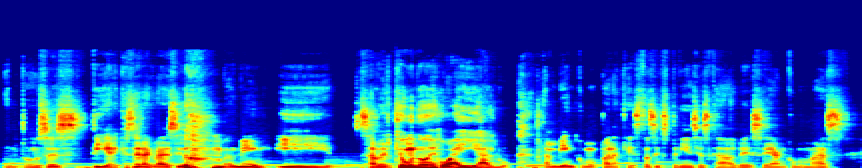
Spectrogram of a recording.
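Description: Bright-voiced Costa Rican man speaking Spanglish. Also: mid-range voice, normal speed, soft background music. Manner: mixes English words into Spanish, Spanglish. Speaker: podcast co-host. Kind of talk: casual personal conversation.

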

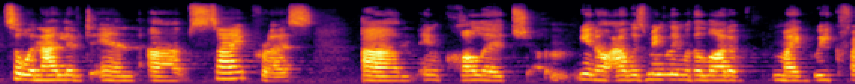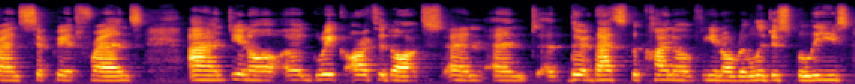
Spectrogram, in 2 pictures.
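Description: A woman in her forties from Jordan, a guest speaking earnestly and reflectively in a casual interview, with frequent restarts and soft laughs. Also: medium pitch, flat delivery, unhurried, low-quality recording. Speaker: interview guest, energy-healing teacher.

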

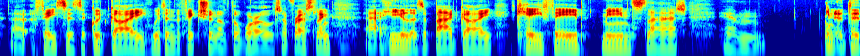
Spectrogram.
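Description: A man's voice: mid-range voice, fairly bright tone, dry recording. Irish man hosting a podcast, dry close sound. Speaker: podcast host. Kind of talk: casual podcast introduction. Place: cabin in the woods.

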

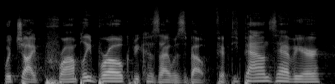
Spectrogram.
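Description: Young male co-host, casual chat, animated storyteller, mid-pitched, curses freely. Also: moderate pace. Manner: animated storytelling, frequent swearing. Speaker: podcast co-host.

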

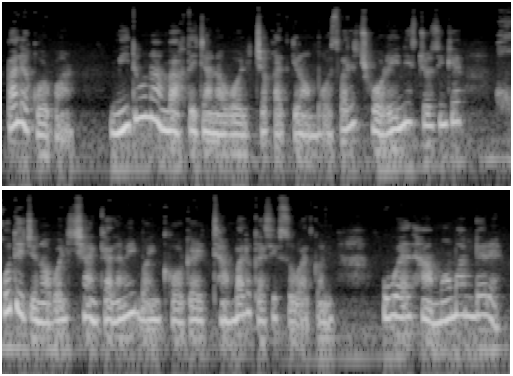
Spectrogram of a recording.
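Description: A woman voicing a fawning male office deputy in a whispered role-play, flattering his superior over the phone. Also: on the high side, creaky, breathy edge, heavily acted.

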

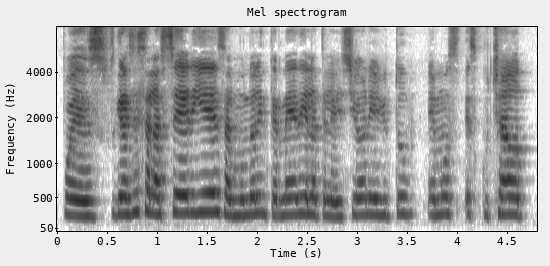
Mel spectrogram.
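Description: A woman's voice: high-pitched, flat delivery, fairly quick, a bit bright. A young woman with a Mexican accent co-hosting a casual podcast, chatty and laughing often. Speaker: podcast co-host.

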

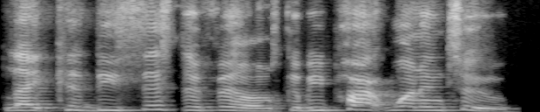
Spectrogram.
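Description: A podcast co-host talking casually about a film, emphatic and quick to agree. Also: mid-range voice. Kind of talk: casual film review chat.

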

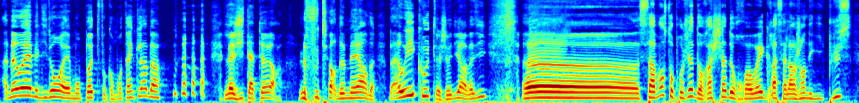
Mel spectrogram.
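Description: A man chatting casually on a live stream, reading viewers' comments and joking, loud one moment and mumbling the next. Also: sits high, moderate pace. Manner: loud, jokey, trails off into mumbles and chuckles. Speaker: tech YouTuber hosting a live stream. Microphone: small clip-on mic.

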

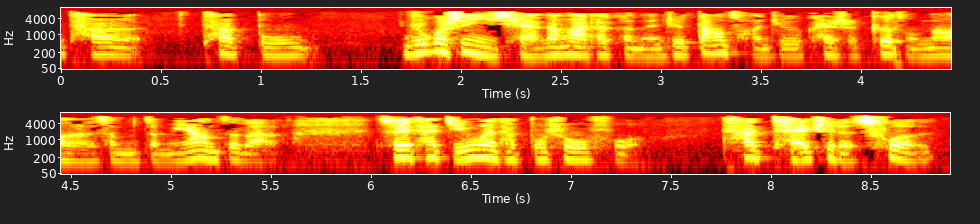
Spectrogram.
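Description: A woman's voice: low voice, breathy edge. A woman, a parent, telling a parenting story in a casual way, acting out what people said, in a dull lo-fi recording. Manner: retells with quoted dialogue, many restarts. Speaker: parent sharing parenting advice.

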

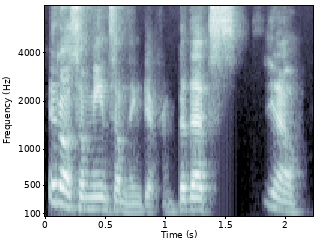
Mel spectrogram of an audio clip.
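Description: A man's voice: fairly high pitch, animated, quick pace. A man on a casual tech podcast, patiently explaining things and restarting his sentences. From United States. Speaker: co-host explaining voice tags.

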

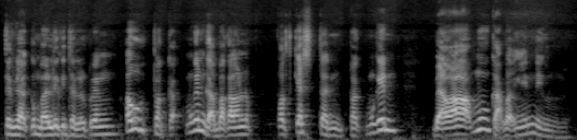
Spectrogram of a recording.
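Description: A man's voice: on the high side, sing-song, quick pace, husky. A young man, joking and laughing often in a casual podcast chat.

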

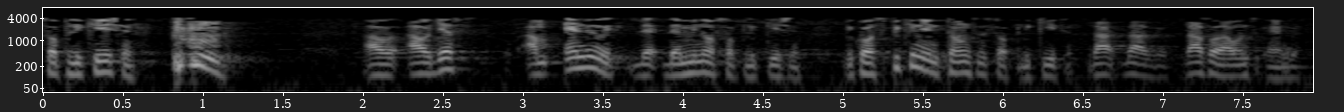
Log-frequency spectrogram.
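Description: A man's voice: mid-range voice, fast talker, husky. A man preaching a teaching sermon, emphatic and quizzing his listeners with questions. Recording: tinny phone-like sound.

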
